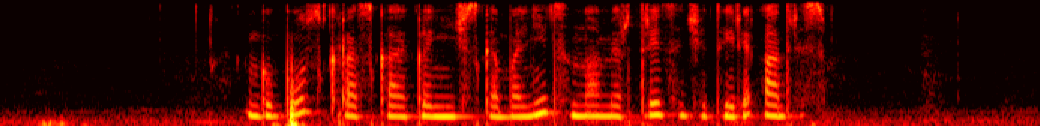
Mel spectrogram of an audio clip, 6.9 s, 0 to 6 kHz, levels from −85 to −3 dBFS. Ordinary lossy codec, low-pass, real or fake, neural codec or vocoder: AAC, 48 kbps; 5.4 kHz; real; none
